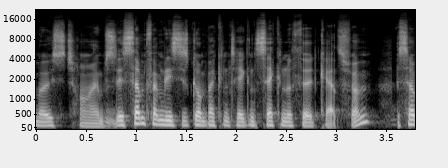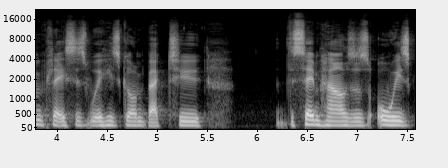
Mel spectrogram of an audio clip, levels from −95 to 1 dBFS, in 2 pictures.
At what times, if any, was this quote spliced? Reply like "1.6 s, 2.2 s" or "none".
0.7 s, 3.6 s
